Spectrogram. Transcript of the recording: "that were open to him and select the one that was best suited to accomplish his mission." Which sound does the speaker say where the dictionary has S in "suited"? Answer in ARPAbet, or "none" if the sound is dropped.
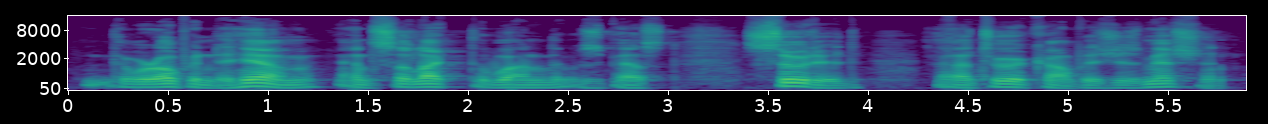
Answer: S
